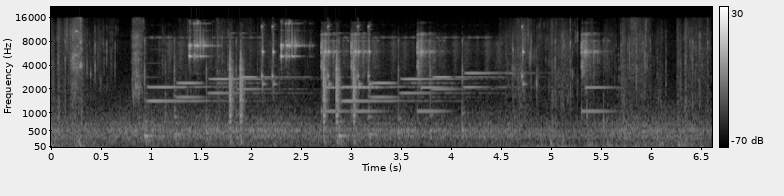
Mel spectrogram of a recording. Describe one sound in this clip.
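Coins jingle with bright chiming notes.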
